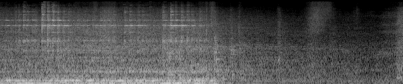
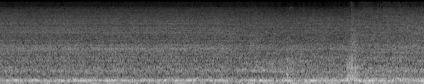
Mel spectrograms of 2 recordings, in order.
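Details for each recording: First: Oil burner running rough, overdue service with overhead oil line: pulsing rumble then flame dies away; fuel starvation suspected from air in the oil pump. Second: Oil burner boiler after new tank filter, smaller nozzle, cleaned burner head and reset electrodes for noise complaint: steady low flame roar and constant hum, no pulsing or rumble; running better, shuts off on limit.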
